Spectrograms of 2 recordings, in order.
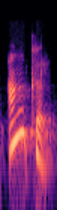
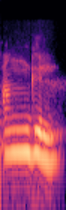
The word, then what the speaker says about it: uncle: is why it becomes angle is not sound it is just unle sound sound okay look at the transcription the correct one is uncle and the wrong pronunciation is ang common mistake next one it's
